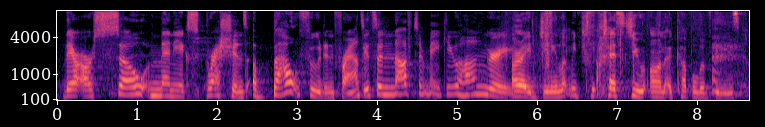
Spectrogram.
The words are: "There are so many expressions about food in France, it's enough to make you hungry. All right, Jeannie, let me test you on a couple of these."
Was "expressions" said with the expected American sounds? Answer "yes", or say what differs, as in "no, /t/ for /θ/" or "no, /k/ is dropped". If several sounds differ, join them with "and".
yes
